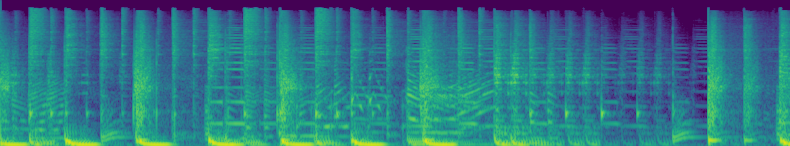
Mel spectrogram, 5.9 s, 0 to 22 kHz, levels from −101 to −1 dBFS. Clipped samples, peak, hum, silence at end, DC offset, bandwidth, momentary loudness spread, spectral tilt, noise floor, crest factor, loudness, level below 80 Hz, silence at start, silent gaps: under 0.1%; 0 dBFS; none; 0 s; under 0.1%; 17.5 kHz; 16 LU; -4.5 dB/octave; -40 dBFS; 16 dB; -19 LUFS; -20 dBFS; 0 s; none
